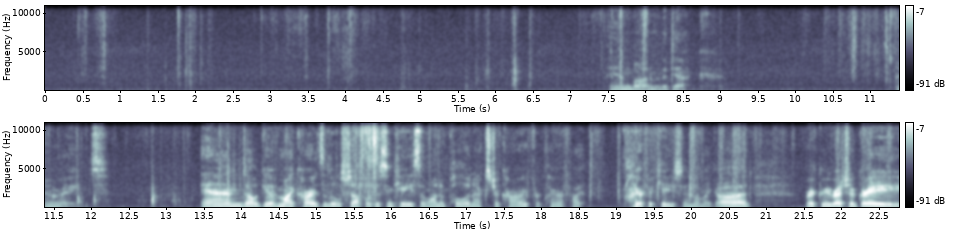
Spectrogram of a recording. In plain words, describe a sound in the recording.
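Playing cards shuffle and tap softly as they are handled.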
